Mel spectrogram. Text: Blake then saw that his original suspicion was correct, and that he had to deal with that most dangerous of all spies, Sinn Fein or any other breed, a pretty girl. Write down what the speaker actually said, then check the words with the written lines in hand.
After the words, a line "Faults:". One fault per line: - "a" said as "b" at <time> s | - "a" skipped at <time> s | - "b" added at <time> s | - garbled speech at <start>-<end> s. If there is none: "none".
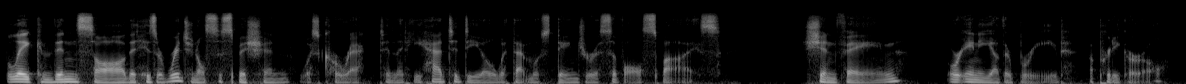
Blake then saw that his original suspicion was correct, and that he had to deal with that most dangerous of all spies, Sinn Fein or any other breed, a pretty girl.
Faults:
none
